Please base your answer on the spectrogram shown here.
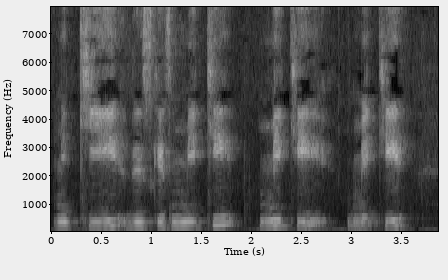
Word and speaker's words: Mickey: Mickey Mouse yeah again the word ending with E and Y you say just Mickey this case Mickey Mickey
